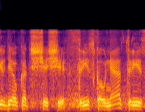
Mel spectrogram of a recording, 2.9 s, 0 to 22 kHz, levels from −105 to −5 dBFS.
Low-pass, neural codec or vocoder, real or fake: 7.2 kHz; none; real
